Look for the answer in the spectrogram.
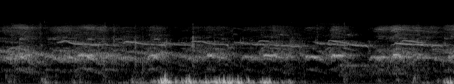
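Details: A stirred-up flock of crows gives a loud, tangled mass of hoarse caws, some notes sliding downward. Low rumbling noise runs under the calls through the middle section.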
